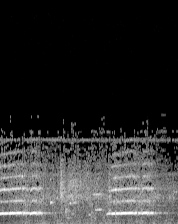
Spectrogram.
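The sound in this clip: A train at a station sounds two sustained, steady whistle tones separated by a short gap, heard over a low rumbling background.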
